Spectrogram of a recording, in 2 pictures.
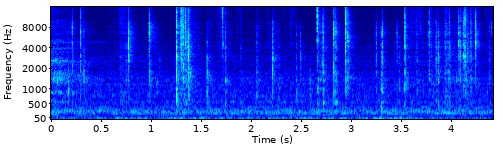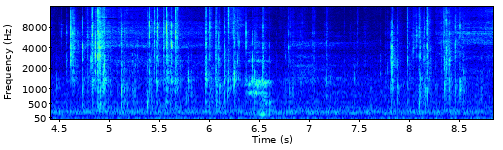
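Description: Crinkling and crackling of a foil snack packet being bitten at and pulled with the hands to tear it open, in irregular bursts that are busiest about halfway through; the packet is not giving way.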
